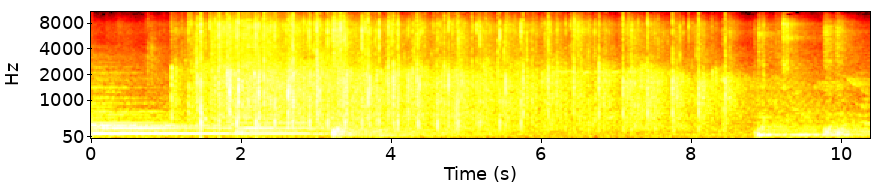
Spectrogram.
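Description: An acoustic guitar's last chord rings out and dies away after about three seconds. An audience starts clapping about a second in, and the applause slowly thins. A low pitched tone sounds near the end.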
